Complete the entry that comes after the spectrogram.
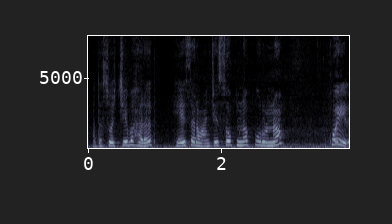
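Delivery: ordinary delivery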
